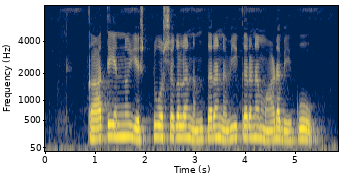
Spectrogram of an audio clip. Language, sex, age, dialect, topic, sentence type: Kannada, male, 56-60, Coastal/Dakshin, banking, question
